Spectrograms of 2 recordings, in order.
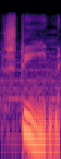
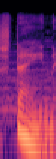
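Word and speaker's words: Berenstain: The sheer volume of people who recall this alternate version, complete with fabricated memories of how teachers pronounced it steen instead of stain, is staggering.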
